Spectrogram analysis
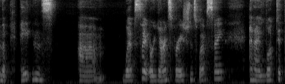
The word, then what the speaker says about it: Yarnspirations: started out with um how to pronounce yarnspirations he's like it's just like inspiration but with yarn and I was like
